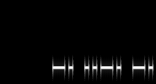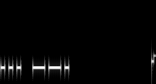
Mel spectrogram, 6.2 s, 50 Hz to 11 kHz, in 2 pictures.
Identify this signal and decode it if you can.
Morse code, heard as a keyed tone, about 15 wpm, 700 Hz. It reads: NF6G
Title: USA Call Signs - 4 Characters - 3x Character Spacing - 15wpm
